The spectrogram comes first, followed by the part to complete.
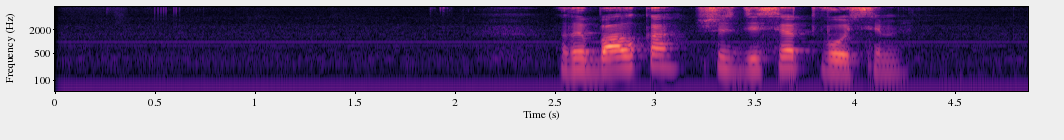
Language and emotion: Russian, neutral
